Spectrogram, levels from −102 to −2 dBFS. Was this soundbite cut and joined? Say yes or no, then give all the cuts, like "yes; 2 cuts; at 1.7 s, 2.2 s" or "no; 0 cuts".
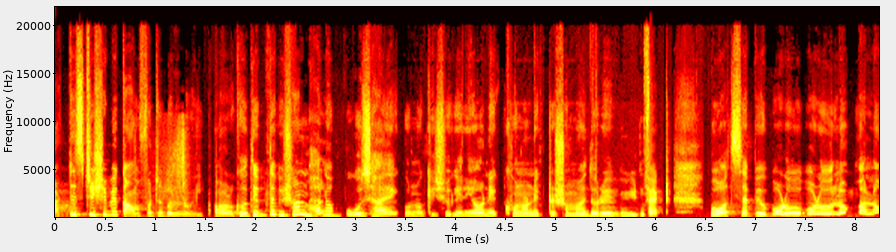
yes; 1 cut; at 1.4 s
